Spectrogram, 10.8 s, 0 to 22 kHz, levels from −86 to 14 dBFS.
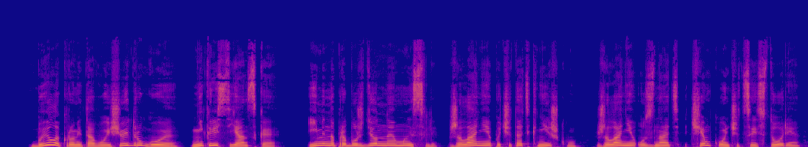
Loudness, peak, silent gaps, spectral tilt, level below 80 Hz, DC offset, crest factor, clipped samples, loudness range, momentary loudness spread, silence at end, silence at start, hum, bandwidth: -23 LUFS; -8 dBFS; 3.89-3.93 s, 3.99-4.07 s; -5 dB/octave; -54 dBFS; under 0.1%; 16 dB; under 0.1%; 3 LU; 10 LU; 0.15 s; 0.4 s; none; 16.5 kHz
